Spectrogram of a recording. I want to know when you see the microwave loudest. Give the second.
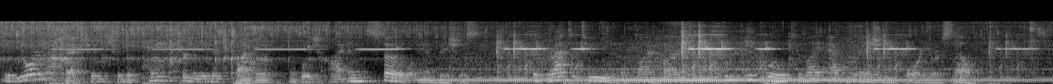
7 s.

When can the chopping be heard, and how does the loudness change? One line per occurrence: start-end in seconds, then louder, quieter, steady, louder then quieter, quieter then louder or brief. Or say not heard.
not heard.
